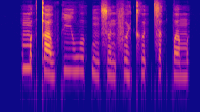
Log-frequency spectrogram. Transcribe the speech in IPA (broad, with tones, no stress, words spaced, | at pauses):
mɐ˥k̚t̪aː˨˩wkiː˧wʊ˧k̚ ɪ˨˩ŋsɵ˨˩n fɵ˨˩ɥkʰɵ˨˥t̚t͡sɐ˧k̚ pɐ˨m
